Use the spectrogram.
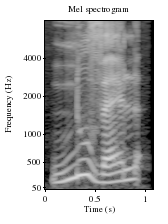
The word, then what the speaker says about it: nouvel: J'aime mon nouvel ordinateur. Nouvelle, phonetically you pronounce it like the feminine version, but then you write it N-O-U-V-E-L.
